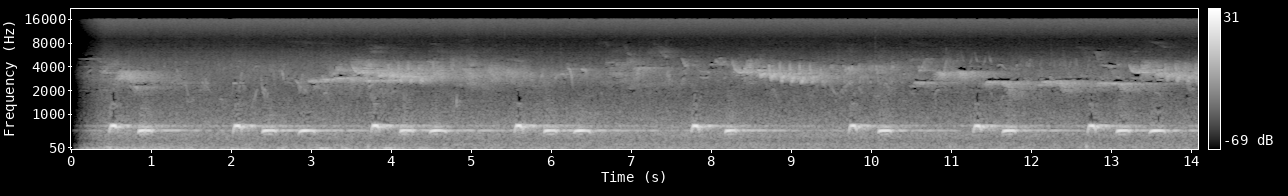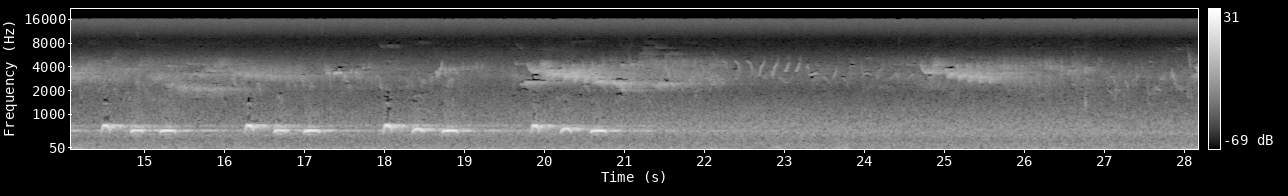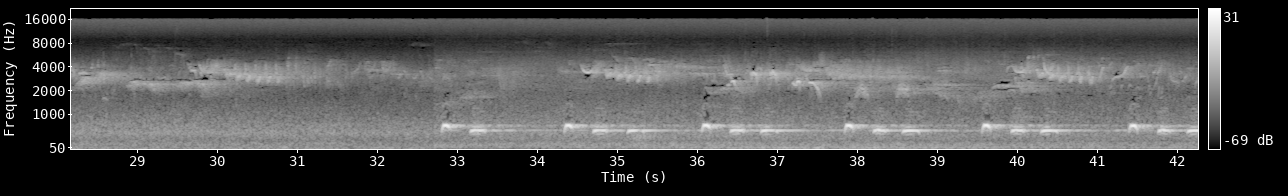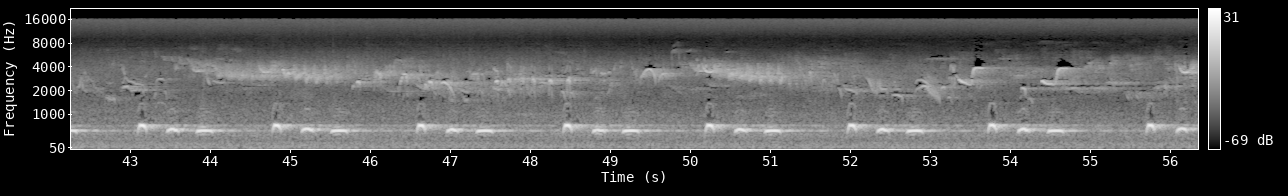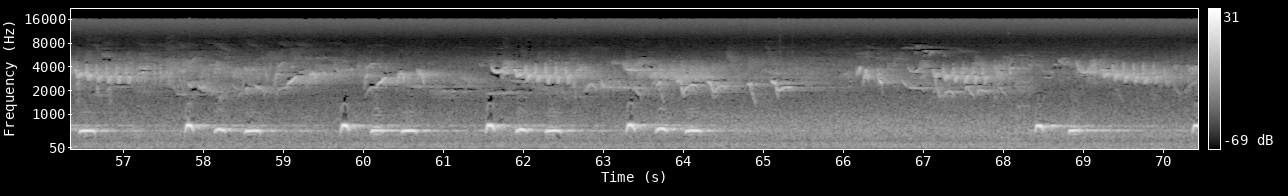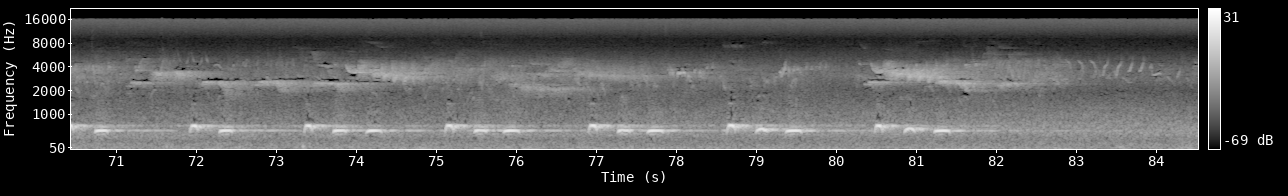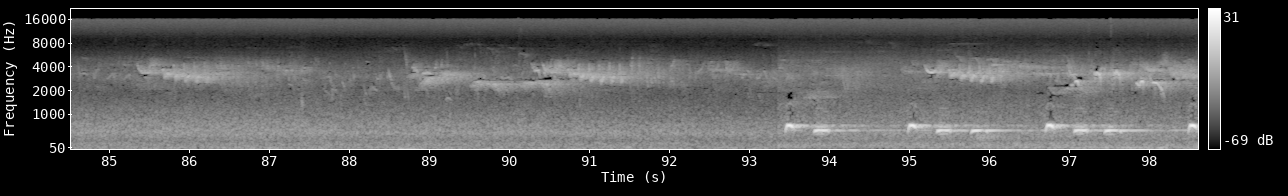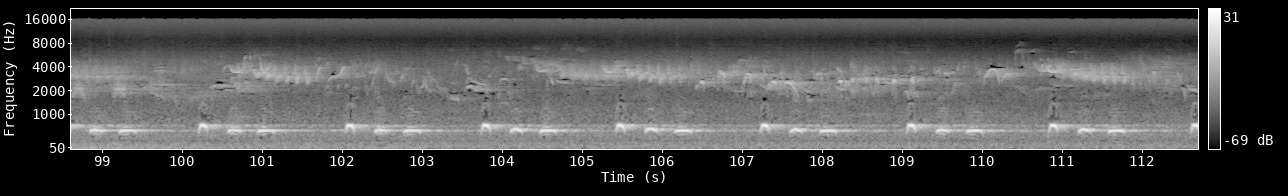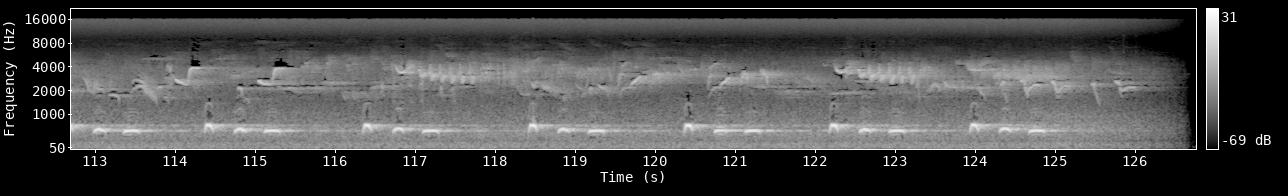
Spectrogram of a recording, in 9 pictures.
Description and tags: Käki kukkuu, erikoinen / Cuckoo, distant, unusual cuckooing in the forest, sometimes hoarse, mostly three-part cuckooing, small birds in the bg (Cuculus canorus)
Käki kukkuu kauempana epätyypillisesti. Kolmitavuinen, välillä käheä kukunta, myös tavallista kukuntaa, kesä. Taustalla muita lintuja. (Cuculus canorus)
Paikka/Place: Suomi / Finland / Parikkala, Uukuniemi
Aika/Date: 09.06.1998
Linnut, Soundfx, Luonto, Birds, Cuckooing, Cuckoo, Nature, Animals, Finnish-Broadcasting-Company, Tehosteet, Summer, Forest, Yle, Lintu, Finland, Kukkuminen, Field-Recording, Kukkua, Yleisradio, Suomi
